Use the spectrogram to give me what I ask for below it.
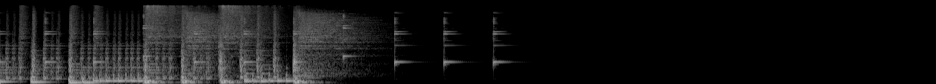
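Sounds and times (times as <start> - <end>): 
drumline: 0.0 - 3.9.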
